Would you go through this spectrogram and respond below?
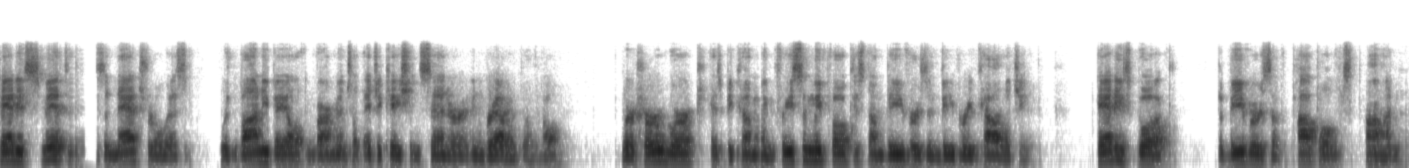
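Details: Adult man speaking; normal speech.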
